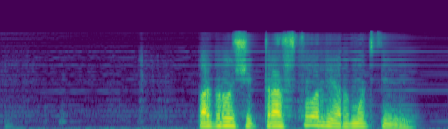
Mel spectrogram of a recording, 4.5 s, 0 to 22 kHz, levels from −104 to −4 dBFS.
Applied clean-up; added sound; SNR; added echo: neural mask model DeepFilterNet 3.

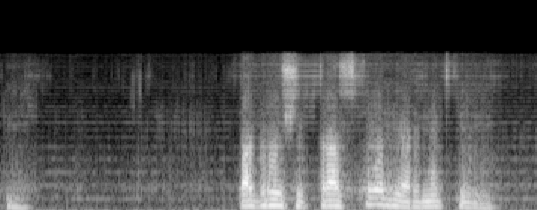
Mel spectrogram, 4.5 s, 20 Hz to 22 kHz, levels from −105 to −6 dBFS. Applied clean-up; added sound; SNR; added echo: neural separator model SepFormer DNS4.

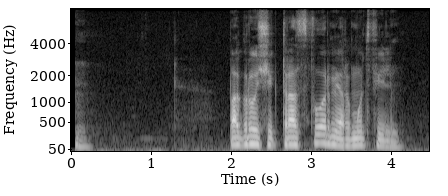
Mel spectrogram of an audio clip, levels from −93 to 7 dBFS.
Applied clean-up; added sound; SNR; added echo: none; none; none; none.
